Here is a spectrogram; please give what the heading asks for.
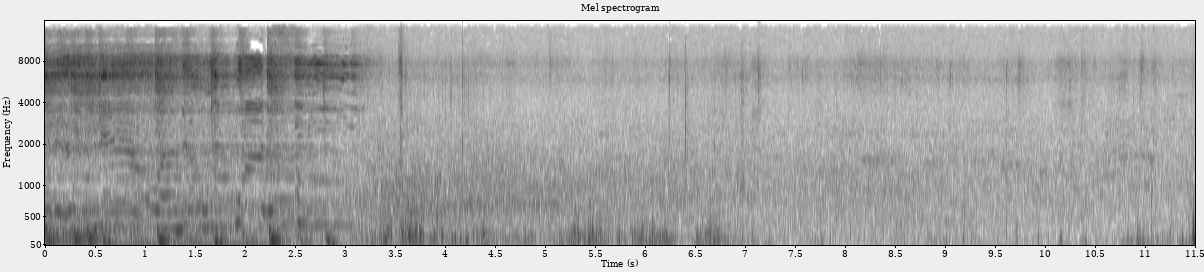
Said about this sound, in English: Wind whipping down the boardwalk.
